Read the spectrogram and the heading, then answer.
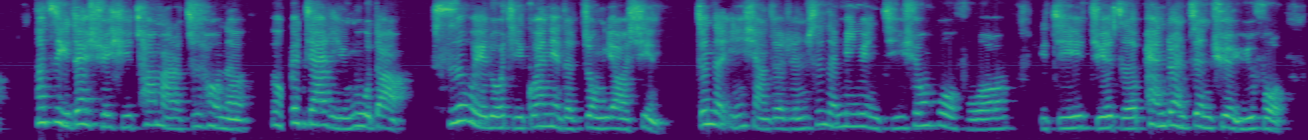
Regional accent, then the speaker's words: Taipei, Taiwan

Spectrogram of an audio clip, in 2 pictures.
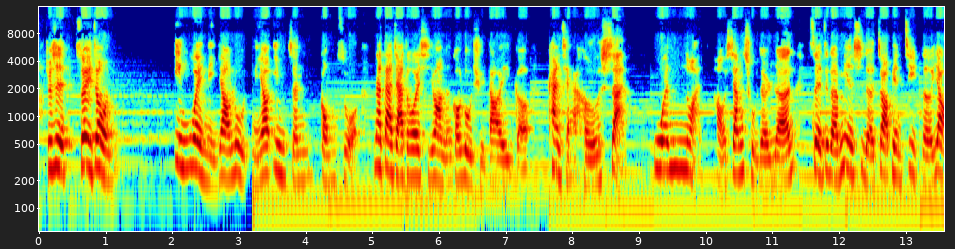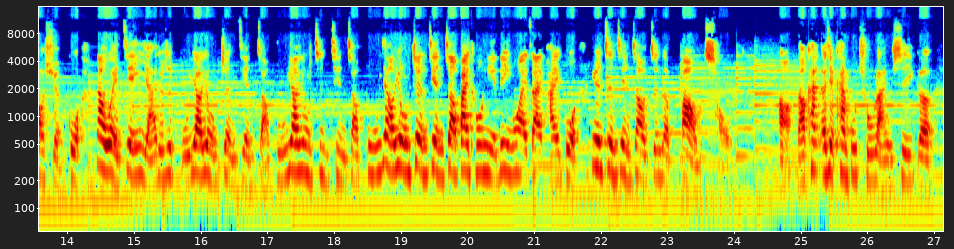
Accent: Taiwan; 我们台湾人

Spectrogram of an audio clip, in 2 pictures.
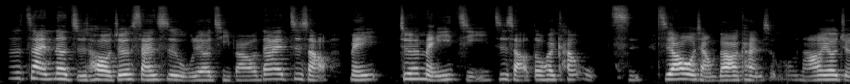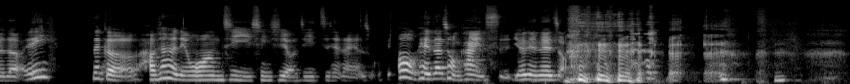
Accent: Taipei, Taiwan; moved away as an adult; now in Taichung, Taiwan; 从我有记忆以来到，就是大学毕业以前，我几乎，就是我就是没有离开过台北市

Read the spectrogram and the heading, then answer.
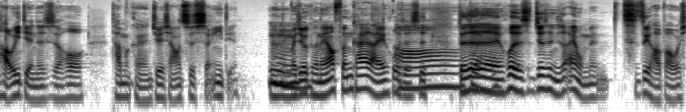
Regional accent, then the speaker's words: Taiwan; 身为台湾人最爱去的国家嘛

